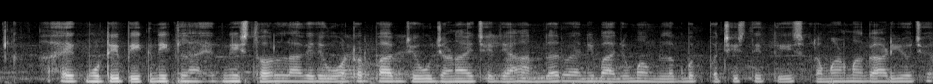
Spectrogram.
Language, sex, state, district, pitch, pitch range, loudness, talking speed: Gujarati, male, Gujarat, Gandhinagar, 135 Hz, 135-140 Hz, -19 LUFS, 140 wpm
